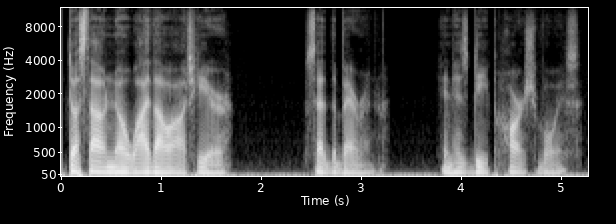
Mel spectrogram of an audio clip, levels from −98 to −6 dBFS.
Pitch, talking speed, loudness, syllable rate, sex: 90 Hz, 170 wpm, -19 LUFS, 4.6 syllables/s, male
